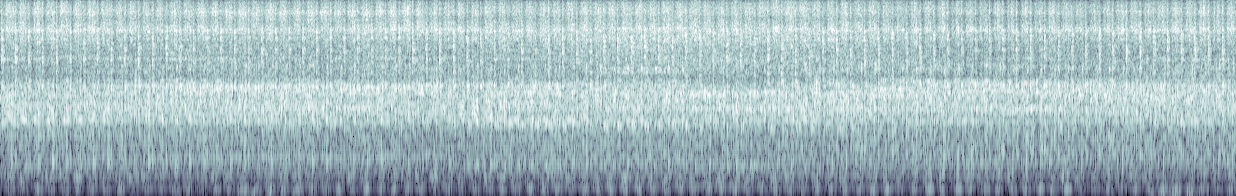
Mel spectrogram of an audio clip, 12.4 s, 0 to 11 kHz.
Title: 2004 V6 Mustang Base that's a Rod knocking right ?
